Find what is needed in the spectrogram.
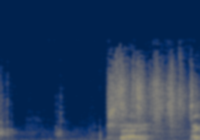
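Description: Near quiet for about a second, then a rattle of dice being shaken in the hand, with a man's voice starting at the same time.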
